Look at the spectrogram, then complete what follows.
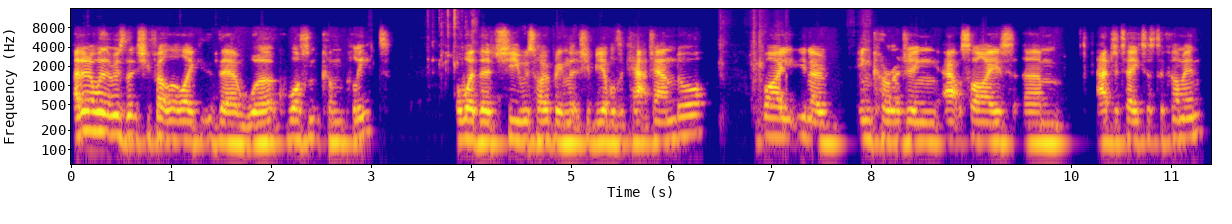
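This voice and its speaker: A man's voice: mid-range voice, fairly even intonation, moderate pace, darkish tone, muffled recording. A man co-hosting a podcast, talking through a review casually in a rambling, questioning way. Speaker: podcast co-host.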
